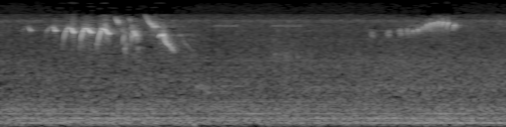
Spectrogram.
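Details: A double-collared seedeater sings a wild-type (mateiro) song: a quick run of high, sweeping chirps lasting about a second, then a short, thin, high trill after a pause, over faint background hiss.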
